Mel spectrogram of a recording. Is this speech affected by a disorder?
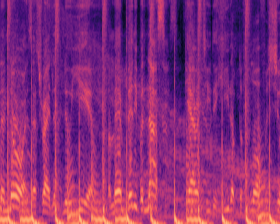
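No.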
